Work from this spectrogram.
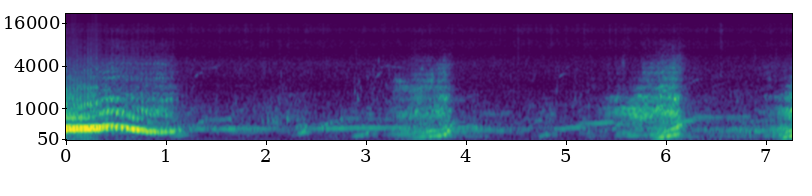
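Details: Male humpback whale singing at sea: a loud low moan sliding downward opens, followed by quieter gliding whoops and rising upsweeps spaced through the phrase, with a harsher burst of pulsed units near the end.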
